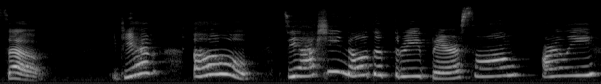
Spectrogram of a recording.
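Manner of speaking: ordinary delivery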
